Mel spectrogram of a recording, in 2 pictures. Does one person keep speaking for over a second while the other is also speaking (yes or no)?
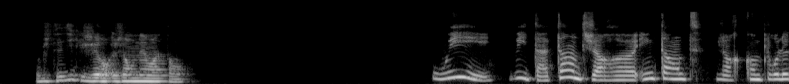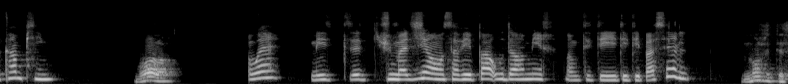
no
